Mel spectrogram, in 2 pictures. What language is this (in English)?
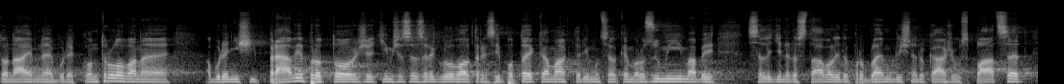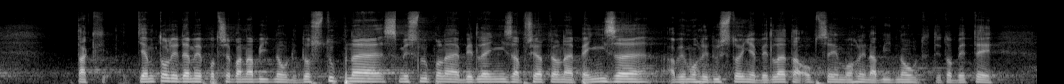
Czech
